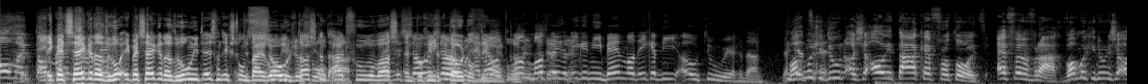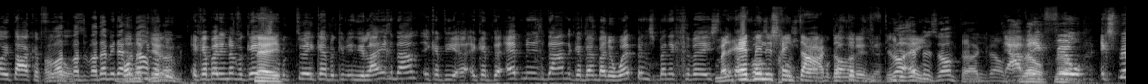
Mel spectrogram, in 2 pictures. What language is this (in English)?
Dutch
